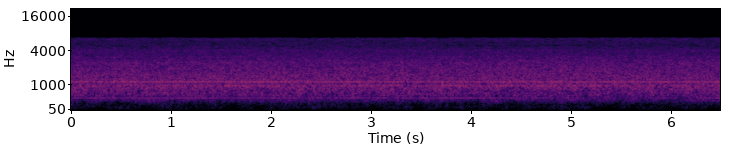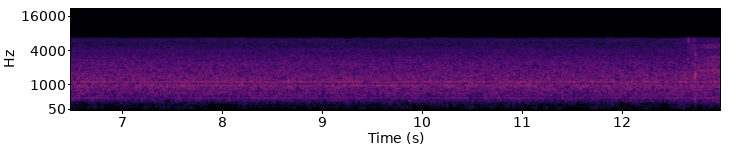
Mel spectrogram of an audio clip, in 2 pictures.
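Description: Steady background hiss with a faint, even hum underneath. It does not change and has no clicks or other events in it.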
